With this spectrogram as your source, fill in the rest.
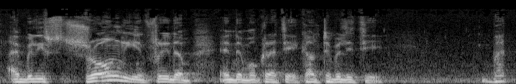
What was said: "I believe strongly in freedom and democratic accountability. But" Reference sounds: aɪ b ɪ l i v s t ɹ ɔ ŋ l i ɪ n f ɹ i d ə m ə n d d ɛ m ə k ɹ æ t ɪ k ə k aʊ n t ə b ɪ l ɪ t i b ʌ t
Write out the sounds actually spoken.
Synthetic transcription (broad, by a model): aɪ b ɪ l i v s t ɹ ɔ ŋ l i ɪ n f ɹ i d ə m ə n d d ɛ m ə k ɹ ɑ t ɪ k ə k aʊ n t ə b ɪ l ɪ t i b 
